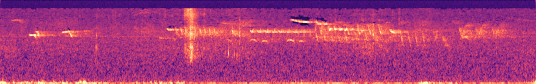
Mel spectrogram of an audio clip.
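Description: Faint woodland birdsong: scattered thin, high whistled notes and short trills from small songbirds, over a low rumble on the microphone.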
